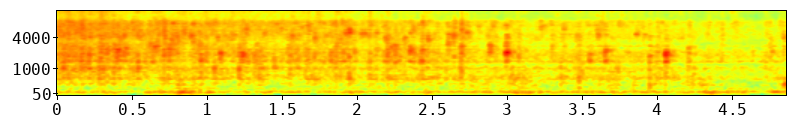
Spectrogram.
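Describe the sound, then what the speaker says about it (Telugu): Onions dropped into hot oil fry with a steady, dense sizzle and crackle throughout, with a few sharper pops, while chicken dum biryani is being prepared; no one speaks. "వేడైన నూనెలోకి ఆనియన్స్ వేస్తున్నాం."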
